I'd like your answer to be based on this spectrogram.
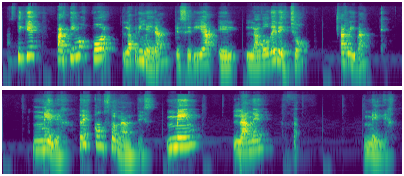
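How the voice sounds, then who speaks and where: A woman's voice: medium pitch, sing-song, takes it slowly, soft background music. A woman guest on a video call, patiently explaining and spelling out letters one by one like a teacher. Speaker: guest researcher. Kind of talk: explanatory talk with slides.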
